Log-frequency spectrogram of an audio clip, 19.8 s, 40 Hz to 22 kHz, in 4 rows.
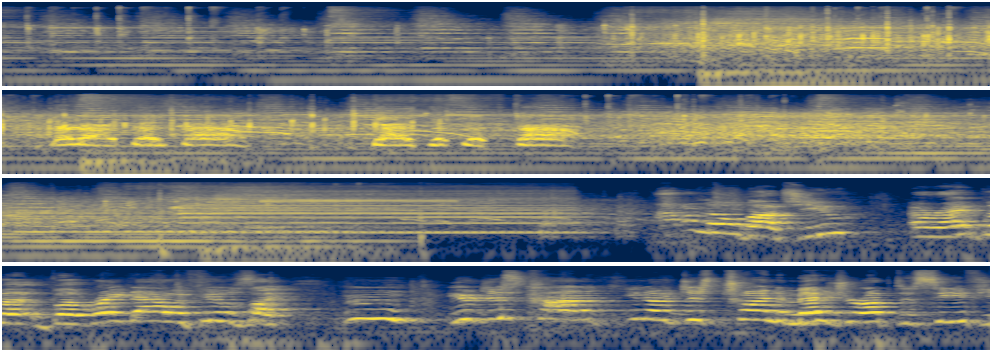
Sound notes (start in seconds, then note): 5.5 yelling; 10.6 buzzer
